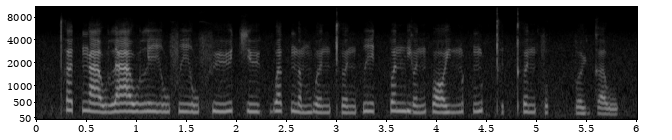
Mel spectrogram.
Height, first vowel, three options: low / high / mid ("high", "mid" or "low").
low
